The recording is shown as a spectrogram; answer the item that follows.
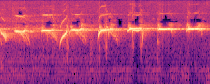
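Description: Two-day-old Cayuga ducklings peeping: a busy run of high, short peeps, several a second, many of them sliding downward in pitch.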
